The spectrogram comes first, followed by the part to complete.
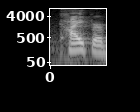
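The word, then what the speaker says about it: Kuiper: a interesting Theory thank you it's very possible Kyper belt okay thank you I never really knew how to pronounce that word all right well we'll see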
